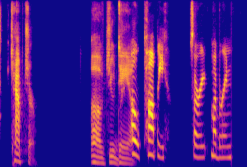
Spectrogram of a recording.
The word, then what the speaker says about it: Pompey: the Great, decades before Pompey's capture of Judea. Oh, Pompey. Sorry, my brain. I heard Pompeii as in the city, and then I had to immediately go, no, Pompey, the guy.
